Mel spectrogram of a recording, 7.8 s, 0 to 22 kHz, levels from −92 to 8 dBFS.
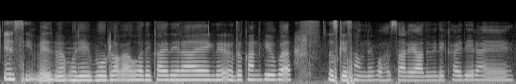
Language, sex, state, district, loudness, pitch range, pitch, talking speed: Hindi, male, Maharashtra, Nagpur, -16 LUFS, 200-215 Hz, 210 Hz, 195 wpm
